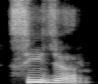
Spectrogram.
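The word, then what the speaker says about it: seizure: क्या पढ़ते हैं स और ई आई को हम लिखेंगे बड़ी ई की मात्रा जेड यू का उच्चारण य ज करेंगे और आर ई को र लिखेंगे ऐसे सीजर सीजर होता है दाग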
